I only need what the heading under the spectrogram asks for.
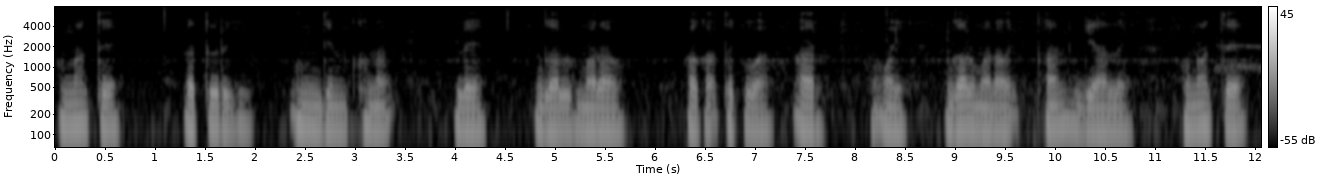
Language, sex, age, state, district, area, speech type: Santali, male, 18-30, Jharkhand, Pakur, rural, spontaneous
